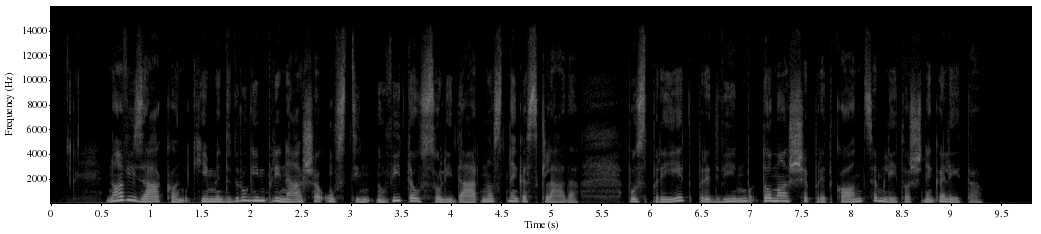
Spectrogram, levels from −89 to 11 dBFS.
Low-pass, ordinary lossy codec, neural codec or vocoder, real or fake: 14.4 kHz; none; vocoder, 44.1 kHz, 128 mel bands every 256 samples, BigVGAN v2; fake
